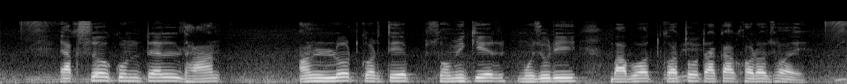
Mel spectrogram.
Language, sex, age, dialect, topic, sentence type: Bengali, male, 18-24, Western, agriculture, question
